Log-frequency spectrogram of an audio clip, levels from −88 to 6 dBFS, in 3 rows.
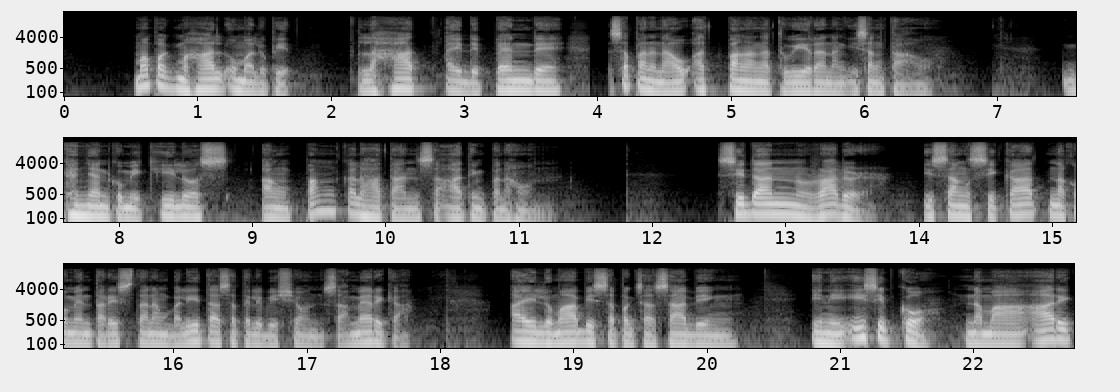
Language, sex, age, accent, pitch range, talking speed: Filipino, male, 50-69, native, 95-120 Hz, 110 wpm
